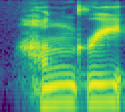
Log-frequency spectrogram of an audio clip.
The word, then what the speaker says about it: hungry: Also, we have these two words, hungry and hunger. They also make the same sound with the nasal sound and the hard G.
